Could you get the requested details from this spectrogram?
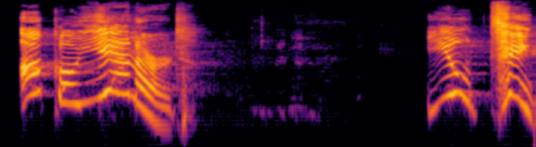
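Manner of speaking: put-on tiny three-year-old voice, very high. Retelling what a small child said on an uncle's lap: little three-year-old voice. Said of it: "in his little three-year-old voice".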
